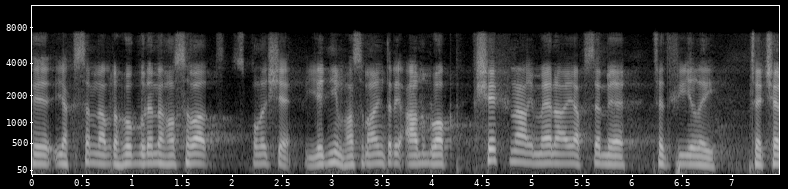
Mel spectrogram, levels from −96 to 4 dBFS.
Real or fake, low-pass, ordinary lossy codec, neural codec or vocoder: fake; 7.2 kHz; Opus, 64 kbps; codec, 16 kHz, 0.8 kbps, ZipCodec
